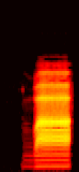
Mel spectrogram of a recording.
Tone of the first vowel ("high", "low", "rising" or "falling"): high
